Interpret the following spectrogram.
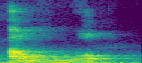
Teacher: Karena ketika ro itu getarannya cuma 2 kali, Pak. Takrir namanya, tapi cuma 2 kali. Ar-ro, tidak ar.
